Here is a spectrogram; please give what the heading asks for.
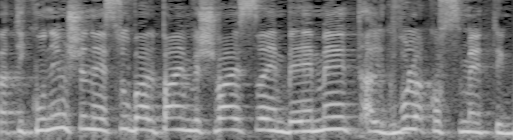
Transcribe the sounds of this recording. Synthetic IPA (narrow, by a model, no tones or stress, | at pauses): at̪ikunimʃe̞neːsubealpaimveʃvaesʁeembe̞ːme̞t̪alɡvulhako̞sme̞t̪im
